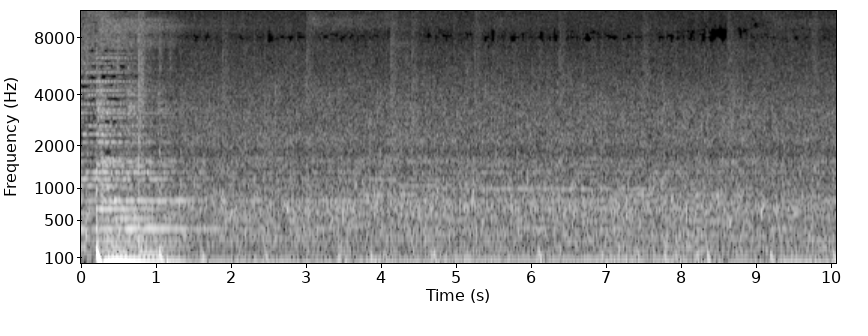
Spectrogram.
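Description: A shallow stream flowing over rocks, a steady even rush of water. Background music fades out in the first second or two.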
